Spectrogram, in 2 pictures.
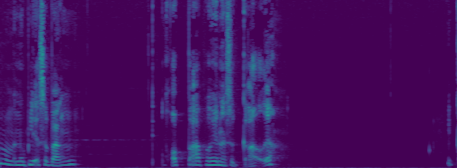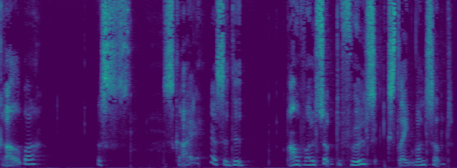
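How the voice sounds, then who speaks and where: Soft-spoken teenage girl, halting and earnest. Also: on the high side. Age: teens. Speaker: interviewee recounting an anxiety attack. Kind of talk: personal testimony in a radio documentary.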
